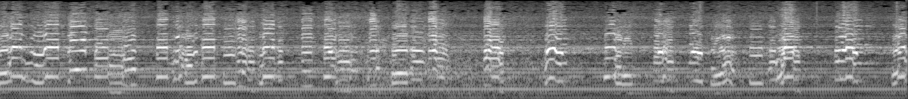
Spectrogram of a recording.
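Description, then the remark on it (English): Uilleann pipes play over a steady drone, the chanter yelping and wailing in quick overlapping bursts to mimic several hounds baying together, loud and continuous with no voices. “Few dogs together.”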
